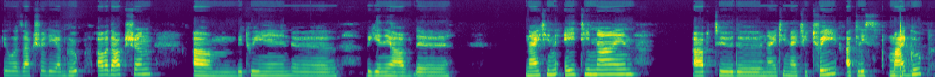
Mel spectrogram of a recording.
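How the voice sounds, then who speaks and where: A woman in her thirties with an Italian accent talks slowly as a podcast guest. She hesitates, restarts her sentences and fills the gaps with ums. Her audio sounds slightly muffled and dull. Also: medium pitch. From born in the US, grew up in Italy. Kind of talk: interview answers.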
